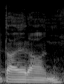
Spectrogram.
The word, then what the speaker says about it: Tairan: टी ए आई आर ए एन तायरान।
